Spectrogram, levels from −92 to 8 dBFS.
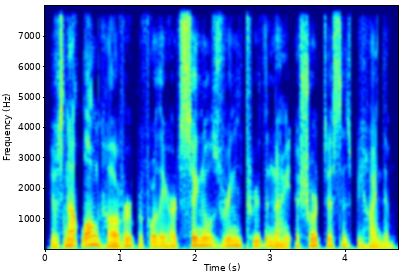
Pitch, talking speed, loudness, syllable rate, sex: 110 Hz, 230 wpm, -21 LUFS, 5.9 syllables/s, male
